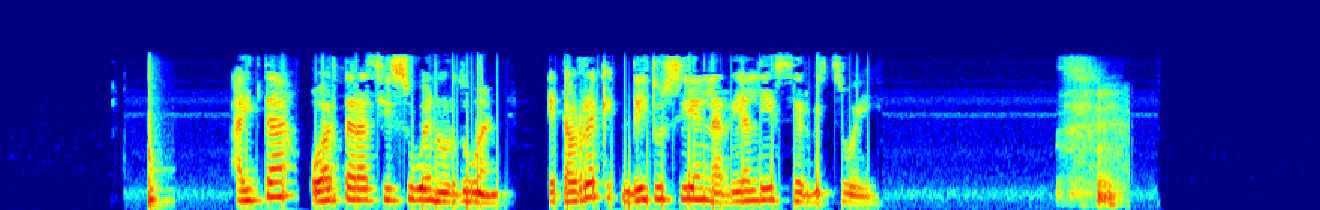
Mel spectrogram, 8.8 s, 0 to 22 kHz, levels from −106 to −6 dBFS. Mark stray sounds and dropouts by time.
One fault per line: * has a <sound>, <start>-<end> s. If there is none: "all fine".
* has a thud, 1.0-1.2 s
* has a laugh, 7.0-7.6 s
